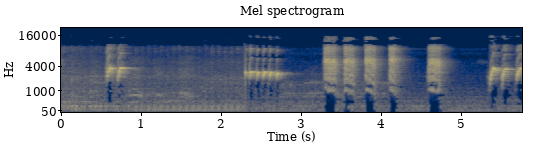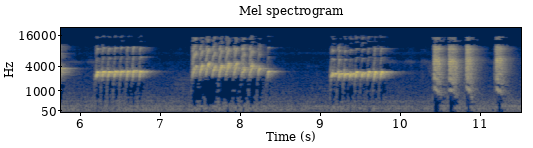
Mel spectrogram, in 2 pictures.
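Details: Greater green leafbird in a busy, varied song: harsh chattering bursts alternate with buzzy trills and whistled notes, delivered in irregular clusters with short gaps between.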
